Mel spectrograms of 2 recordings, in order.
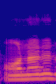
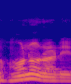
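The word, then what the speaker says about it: honorary: His profession, অনার এখানে কিন্তু হনার না, তাহলে অনারের উচ্চারণটা যেহেতু হচ্ছে, সুতরাং আপনার এটা হবে কে, অনারের উচ্চারণের ক্ষেত্রে এইচটা বাদ যাচ্ছে, তাহলে আর্টিকেল এন হবে। আবার যেমন এখানে দেখেন হি ওয়াজ অনোরারি প্রফেসর, এটা কিন্তু হনোরারি না উচ্চারণ, তাহলে এর আগে আর্টিকেল এন হবে,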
